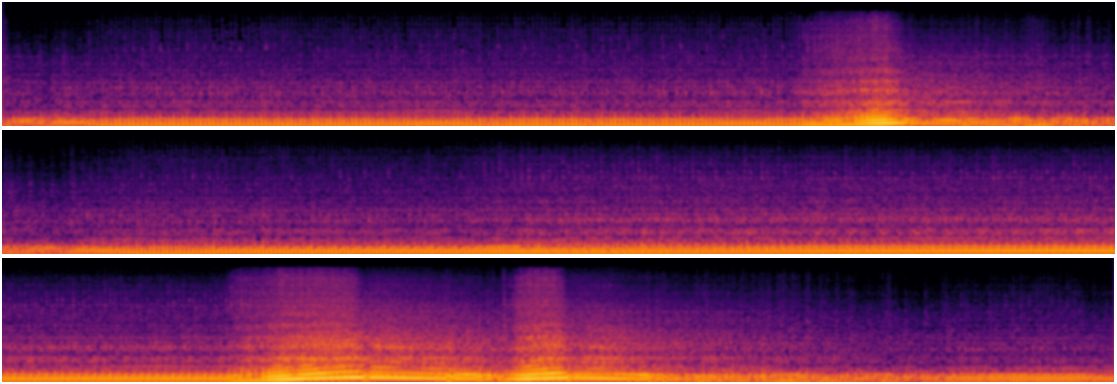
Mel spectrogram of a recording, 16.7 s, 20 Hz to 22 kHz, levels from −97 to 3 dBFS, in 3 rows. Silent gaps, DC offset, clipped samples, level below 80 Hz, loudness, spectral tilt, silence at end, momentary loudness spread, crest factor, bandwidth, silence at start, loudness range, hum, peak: none; under 0.1%; under 0.1%; -30 dBFS; -20 LUFS; -9.5 dB/octave; 0 s; 14 LU; 16 dB; 11.5 kHz; 0 s; 11 LU; none; -2 dBFS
